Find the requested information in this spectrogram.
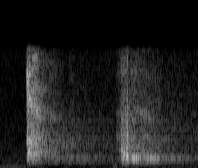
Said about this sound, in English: I'm sorry, I had to sneeze right when you asked me that.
